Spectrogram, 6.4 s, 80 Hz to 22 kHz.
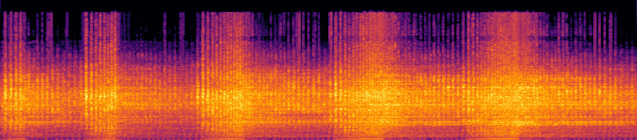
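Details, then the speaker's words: Royal Enfield 250 five-speed single, freshly rebuilt with many new components, started within a couple of kicks: crisp single-cylinder beat with gentle throttle blips, no rattles; tight engine needing running in, normal running. "got now the engine sounds quite sort of tight which doesn't surprise me cuz it's uh quite freshly rebuilt with quite a lot of new components and so it probably wants a bit of running in"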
